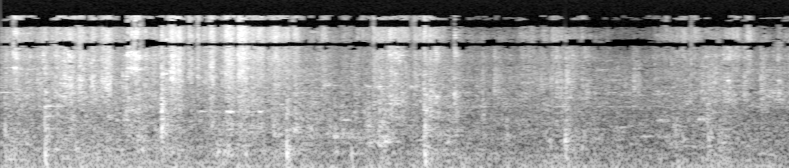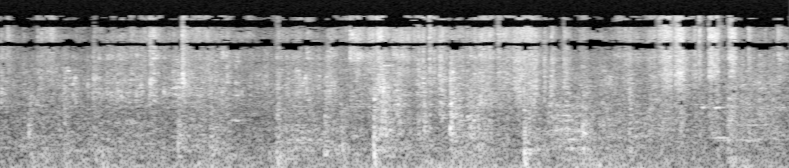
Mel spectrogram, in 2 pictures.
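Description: Strasburg Rail Road wooden passenger coaches rolling past with a steady rumble. The wheels make irregular clicks and knocks on the rails.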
